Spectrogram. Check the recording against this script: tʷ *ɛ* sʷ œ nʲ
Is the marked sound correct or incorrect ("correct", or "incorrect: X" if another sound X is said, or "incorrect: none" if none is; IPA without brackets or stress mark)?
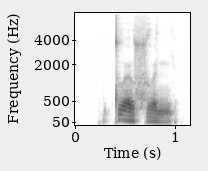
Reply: incorrect: œ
